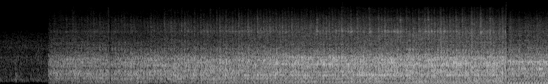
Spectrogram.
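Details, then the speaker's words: 2006 Kia Sorento with random and specific misfire codes (P0300, P0301, P0303, P0305) and raw fuel smell: engine running rough and uneven with loose clanking and rattling; internal engine rattle suspected. "I am pretty confident that this car is not supposed to be making that noise. So, uh, this car runs terrible. It sounds terrible."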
